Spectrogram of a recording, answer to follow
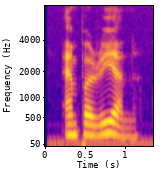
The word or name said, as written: empyrean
